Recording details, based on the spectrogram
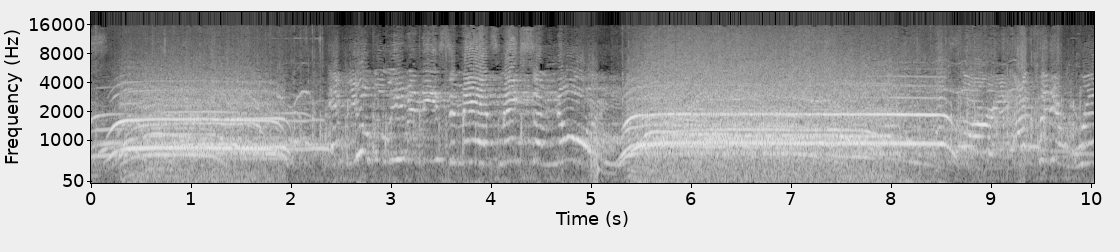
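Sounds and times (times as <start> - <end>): crowd cheering and whooping: 0.0 - 2.6, 5.0 - 10.0.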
